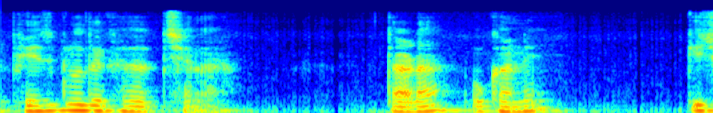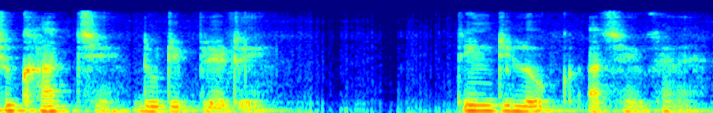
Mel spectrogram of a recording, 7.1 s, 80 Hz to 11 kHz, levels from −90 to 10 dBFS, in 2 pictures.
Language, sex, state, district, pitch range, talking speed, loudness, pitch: Bengali, male, West Bengal, Alipurduar, 140-160 Hz, 135 wpm, -19 LUFS, 150 Hz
